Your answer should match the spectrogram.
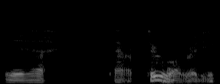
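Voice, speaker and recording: A man's voice: low voice, very animated, normal speed, gravelly, mellow. A man in casual chat as a player on a group game stream.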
